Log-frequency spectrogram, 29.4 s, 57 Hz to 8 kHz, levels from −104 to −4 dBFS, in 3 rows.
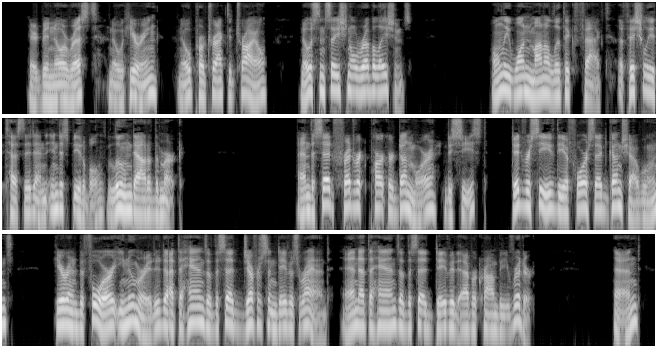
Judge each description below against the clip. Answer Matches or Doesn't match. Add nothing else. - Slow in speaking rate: Matches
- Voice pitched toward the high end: Doesn't match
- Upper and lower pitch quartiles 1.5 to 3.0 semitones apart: Doesn't match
